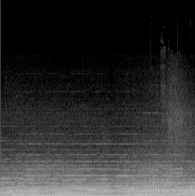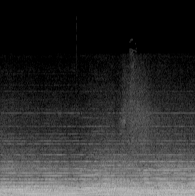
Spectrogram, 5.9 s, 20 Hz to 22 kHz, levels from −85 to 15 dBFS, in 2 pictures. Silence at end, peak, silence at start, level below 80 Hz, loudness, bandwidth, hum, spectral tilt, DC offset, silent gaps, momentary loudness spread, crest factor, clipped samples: 0 s; -2 dBFS; 0 s; -28 dBFS; -12 LUFS; 12.5 kHz; none; -7 dB/octave; under 0.1%; none; 1 LU; 10 dB; under 0.1%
